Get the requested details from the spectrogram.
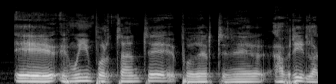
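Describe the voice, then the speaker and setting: A man with a dark, mellow tone talks at a fairly slow pace with ordinary pitch variation. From northern Chile, Antofagasta. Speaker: actor and seminar teacher. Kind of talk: interview. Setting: studio.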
